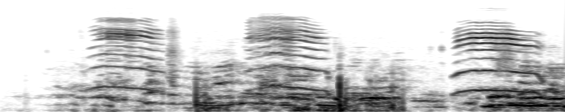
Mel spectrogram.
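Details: Stray Persian kittens wanting food and shelter give three loud, drawn-out, strongly harmonic meows, each rising then falling, about one every second and a half, with faint voices in the background.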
